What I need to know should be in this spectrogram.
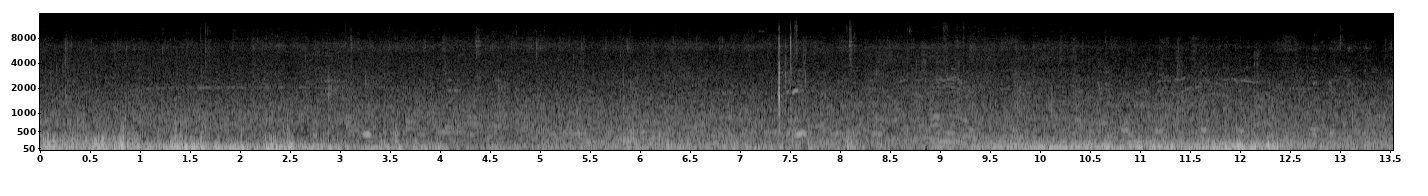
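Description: Wind gusts outdoors, rumbling in bursts.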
